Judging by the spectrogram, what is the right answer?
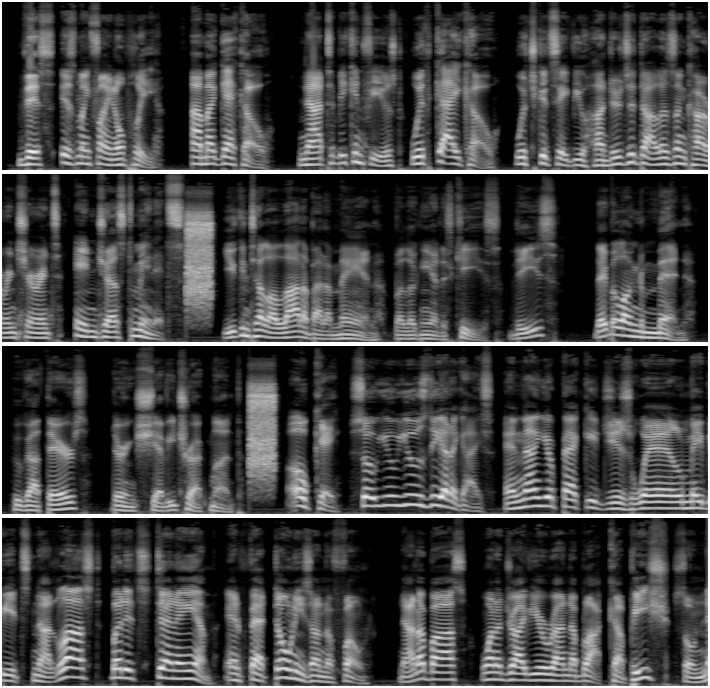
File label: dry commercial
